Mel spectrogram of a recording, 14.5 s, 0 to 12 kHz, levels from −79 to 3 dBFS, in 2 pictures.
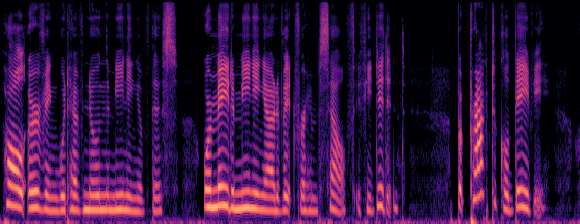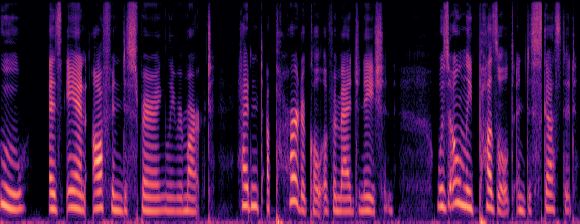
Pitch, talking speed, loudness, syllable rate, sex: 230 Hz, 165 wpm, -20 LUFS, 5.5 syllables/s, female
